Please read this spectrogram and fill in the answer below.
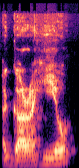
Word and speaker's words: Karhiio: of the word is agarahio it's written with k but it's pronounced with g do you know what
